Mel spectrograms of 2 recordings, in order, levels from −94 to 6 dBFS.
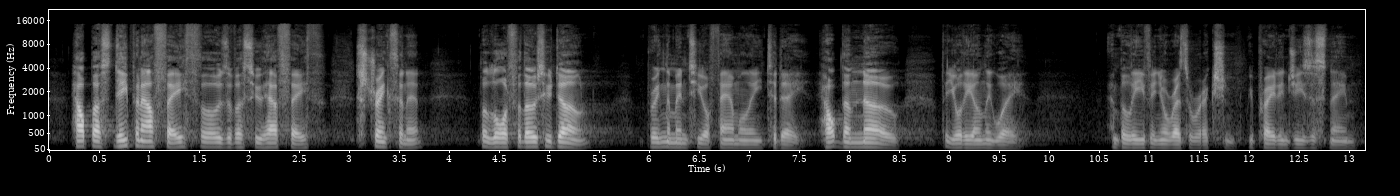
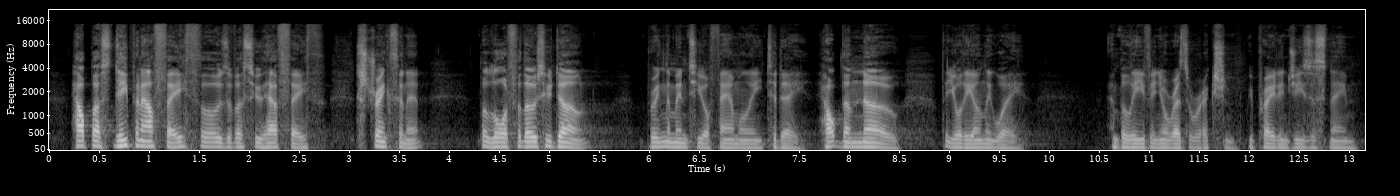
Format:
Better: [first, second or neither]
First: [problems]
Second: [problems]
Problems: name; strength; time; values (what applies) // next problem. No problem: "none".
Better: second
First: thin; somewhat; fading below 350 Hz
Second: none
